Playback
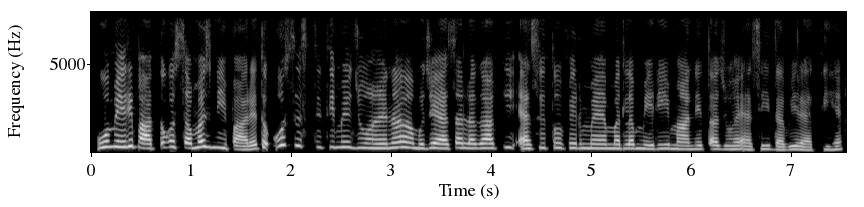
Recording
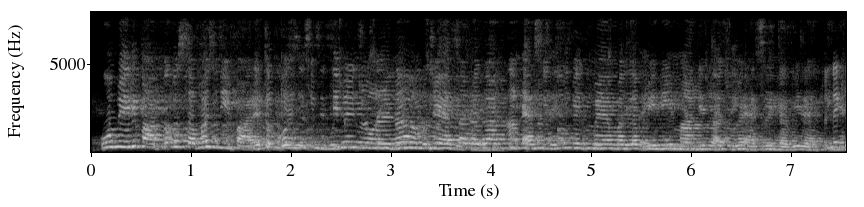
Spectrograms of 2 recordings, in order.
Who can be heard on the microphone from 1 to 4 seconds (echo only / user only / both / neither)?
both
